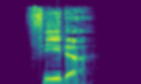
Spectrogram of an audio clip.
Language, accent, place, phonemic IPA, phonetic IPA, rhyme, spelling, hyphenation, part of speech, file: German, Germany, Berlin, /ˈfeːdər/, [ˈfeː.dɐ], -eːdɐ, Feder, Fe‧der, noun / proper noun, De-Feder.ogg
- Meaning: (noun) 1. feather 2. spring (of a machine or gadget) 3. quill pen 4. nib (of a fountain pen) 5. penholder, fountain pen; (proper noun) a surname, equivalent to English Feather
